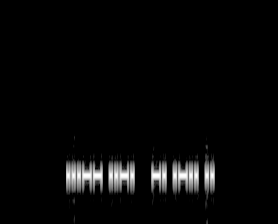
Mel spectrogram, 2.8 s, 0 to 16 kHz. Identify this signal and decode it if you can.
Morse code, heard as a keyed tone, about 45 wpm, 700 Hz. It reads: 3F NLI
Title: Field Day Exchanges - 45wpm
